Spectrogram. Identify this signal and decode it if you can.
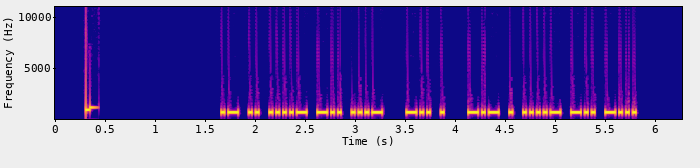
Morse code, heard as a keyed tone, about 36 wpm, 700 Hz. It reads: AI4DV DE KE4DB
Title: USA Callsign DE Callsign - 5 Characters - 35wpm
